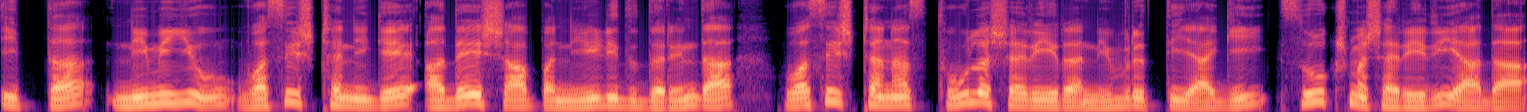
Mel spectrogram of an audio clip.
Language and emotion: Kannada, neutral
